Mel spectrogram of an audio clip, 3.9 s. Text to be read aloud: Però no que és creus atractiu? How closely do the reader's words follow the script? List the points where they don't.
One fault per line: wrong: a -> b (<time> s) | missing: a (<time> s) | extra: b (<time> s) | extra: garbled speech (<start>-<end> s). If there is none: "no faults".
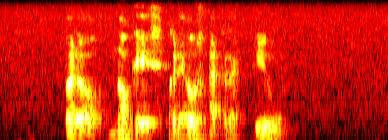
no faults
